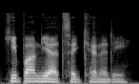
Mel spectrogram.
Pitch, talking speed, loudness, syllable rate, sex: 120 Hz, 215 wpm, -17 LUFS, 5.5 syllables/s, male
